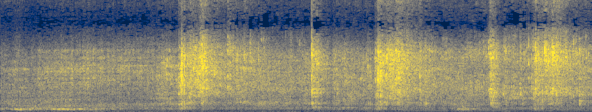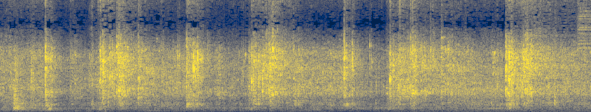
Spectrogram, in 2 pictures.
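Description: Die-cast metal toy cars clattering along a plastic toy race track in a run of short rattles, with a faint steady hum from about four seconds in.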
